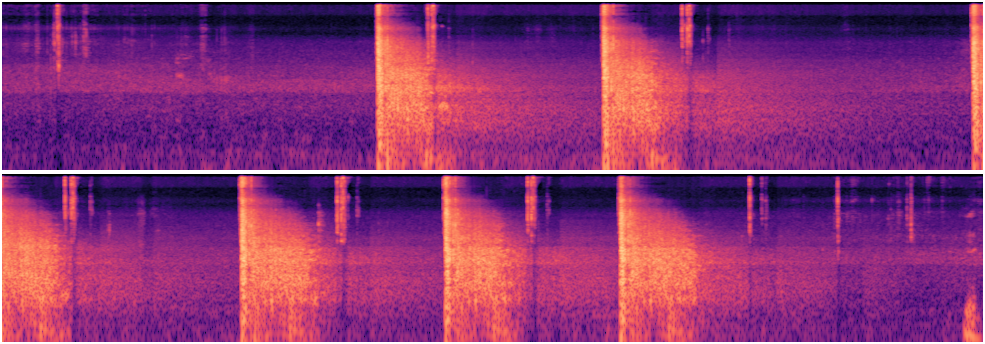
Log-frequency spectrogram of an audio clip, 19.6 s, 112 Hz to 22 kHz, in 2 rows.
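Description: A single-action .45 Colt revolver is fired until empty at an outdoor range. Six loud, separate shots come a couple of seconds apart, each followed by a rolling echo, with quiet between them.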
